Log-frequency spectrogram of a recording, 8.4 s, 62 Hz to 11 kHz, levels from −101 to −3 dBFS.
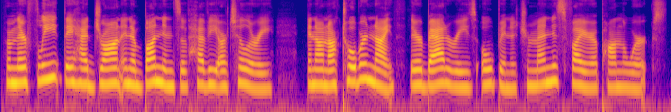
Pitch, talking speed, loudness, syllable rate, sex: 220 Hz, 170 wpm, -19 LUFS, 5.1 syllables/s, female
